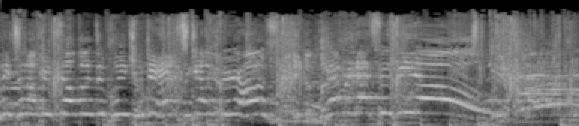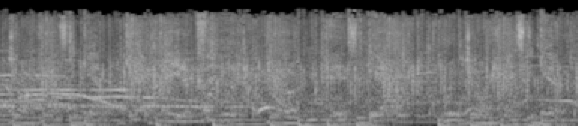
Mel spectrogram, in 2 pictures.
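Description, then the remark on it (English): An audience at the New York TV show claps steadily and loudly for the whole stretch, with scattered cheers and whoops mixed in over a driving musical beat. “You clapped great.”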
